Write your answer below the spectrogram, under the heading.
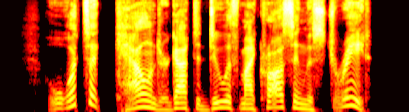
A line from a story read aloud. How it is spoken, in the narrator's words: Randolph asked in a pained tone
